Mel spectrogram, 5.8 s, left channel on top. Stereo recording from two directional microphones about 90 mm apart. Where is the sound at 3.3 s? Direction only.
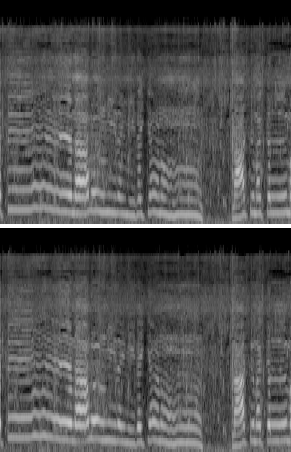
35° left (ahead or behind).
